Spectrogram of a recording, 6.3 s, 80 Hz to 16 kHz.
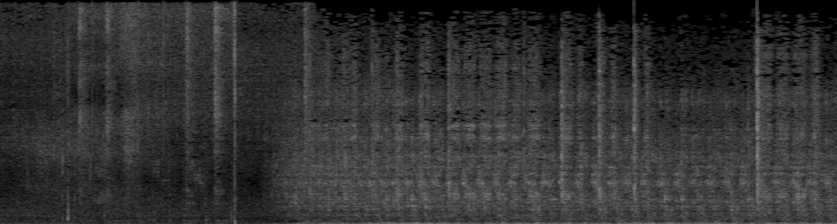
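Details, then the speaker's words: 1968 VW Bus just after its carburetor was reinstalled: cranking clicks, then a rising low rumble for a few seconds that won't keep running. Accelerator pump or a replaced float-related part suspected. "It's accelerator pump. It doesn't seem to be acting right, or and I'm just hoping it has nothing to do with that stupid float thing."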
